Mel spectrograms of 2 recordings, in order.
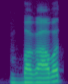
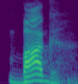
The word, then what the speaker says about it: Baugh: बाज लेफ्टिनेंट बाज और बाग, BAUGH ना, बाग, या इसको बाज भी बोलते हैं बहुत जगह, दोनों लिख लीजिए आप, है ना, बाज या बाग।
